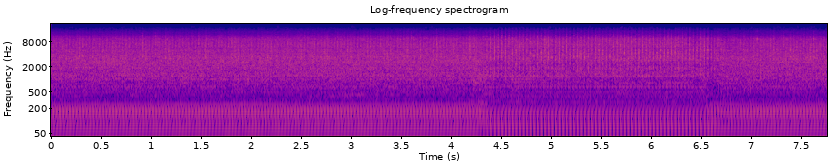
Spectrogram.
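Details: DeWalt 3400 psi pressure washer engine that kept shutting off after about 5 seconds, after bypassing the flow sensor: small engine thumps along steadily with no stumbling or cutting out, brief drop in tone under load; normal running.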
